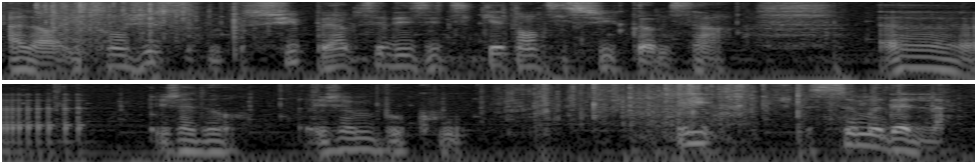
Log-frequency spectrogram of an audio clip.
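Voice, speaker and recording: A woman's voice: a bass voice, sing-song, takes it slowly, pauses often. A woman showing her craft shopping haul in a casual video, often stopping with hesitations to search for words. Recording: noticeable background noise, crinkling. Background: rustling and crinkling of packaging.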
